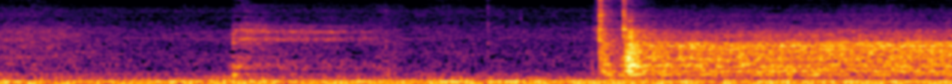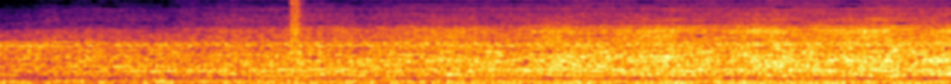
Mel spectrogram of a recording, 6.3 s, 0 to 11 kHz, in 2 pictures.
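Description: Valve seat machine's spindle motor running with a low hum; about two seconds in, the cutter bites into the cast-iron Mopar 452 cylinder head, cutting the counterbore for a new valve seat insert with a rough hissing cut that grows steadily louder.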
